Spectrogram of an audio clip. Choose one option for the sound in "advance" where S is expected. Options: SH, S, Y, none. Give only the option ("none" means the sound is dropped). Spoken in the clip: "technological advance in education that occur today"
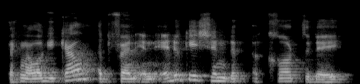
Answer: none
